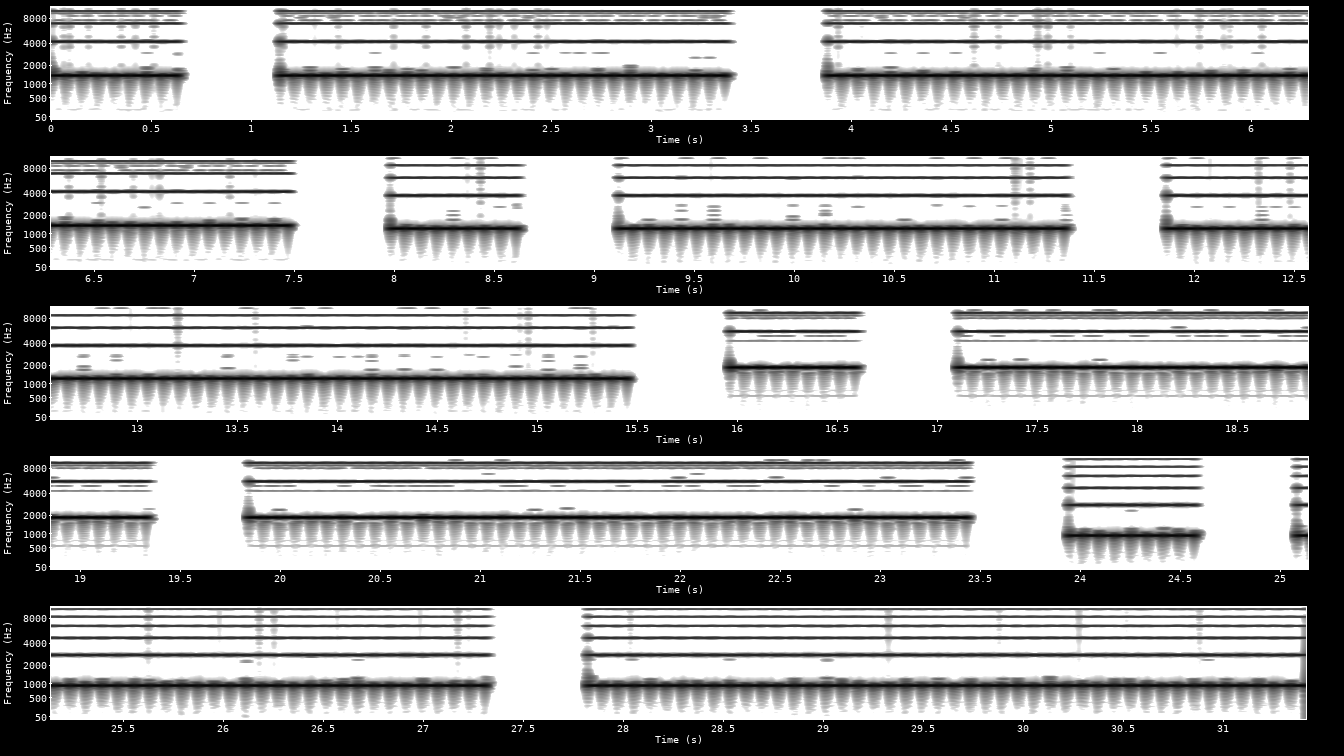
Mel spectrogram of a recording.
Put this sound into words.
Alot of classic video games played annoying beeping noises while text appear on screen. This is a collection of similar sounds.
